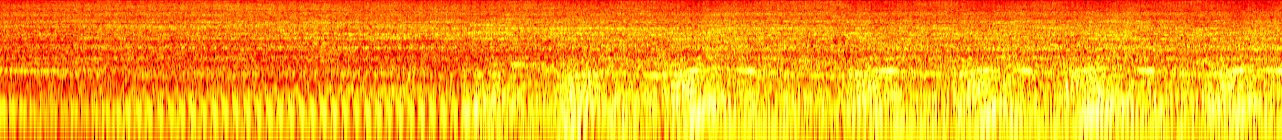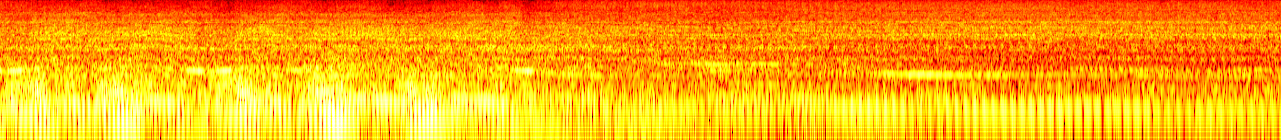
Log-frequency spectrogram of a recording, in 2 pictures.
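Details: Scooter sitting for years, just started: small four-stroke revs up and down with fast uneven light ticking over exhaust; chattery valves, burning oil, smoky, owner suspects ruined valve seats rather than whole engine. Valve chatter.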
